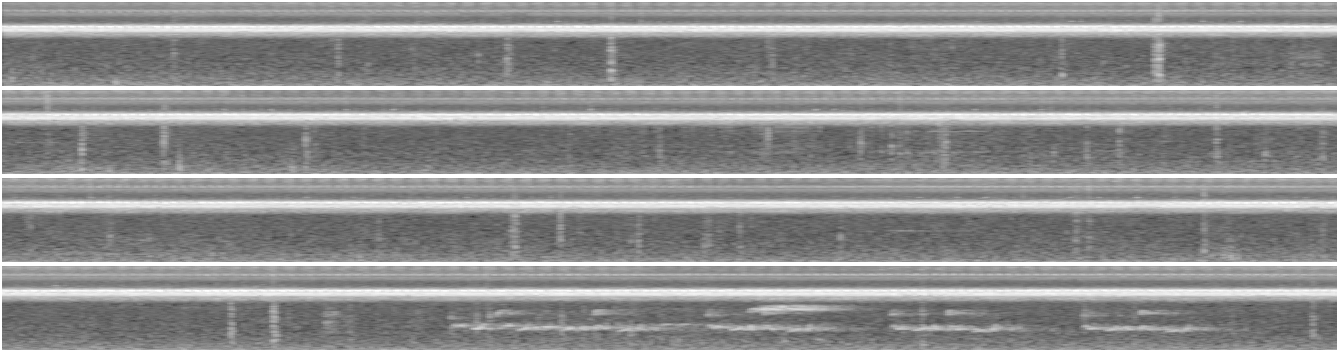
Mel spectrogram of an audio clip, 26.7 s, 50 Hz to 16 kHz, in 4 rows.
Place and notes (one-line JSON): {"title": "華龍巷, 南投縣魚池鄉, Taiwan - Insects sounds", "date": "2016-09-19 06:32:00", "description": "Insects called, Birds call, Cicadas cries, Facing the woods\nZoom H2n MS+XY", "latitude": "23.93", "longitude": "120.89", "altitude": "755", "timezone": "Asia/Taipei"}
